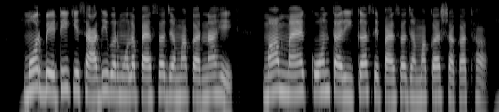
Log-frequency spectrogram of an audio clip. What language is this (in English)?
Chhattisgarhi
